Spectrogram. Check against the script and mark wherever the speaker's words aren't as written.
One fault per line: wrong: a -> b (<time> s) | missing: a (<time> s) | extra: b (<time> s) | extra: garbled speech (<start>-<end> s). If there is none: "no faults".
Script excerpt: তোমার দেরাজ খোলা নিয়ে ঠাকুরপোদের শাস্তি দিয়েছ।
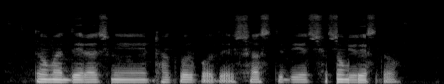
missing: খোলা (1.0 s)
extra: garbled speech (3.3-3.8 s)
